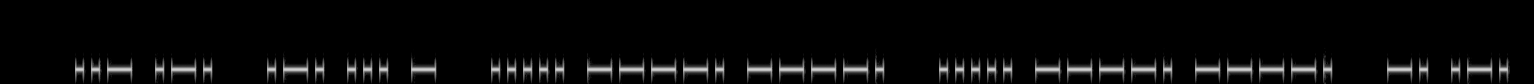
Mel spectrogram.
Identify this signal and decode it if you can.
Morse code, heard as a keyed tone, about 15 wpm, 700 Hz. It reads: UR RST 599 599 NR
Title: Practice QSO - Exchange 1 - Beginning - 15wpm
